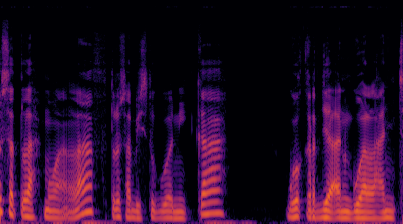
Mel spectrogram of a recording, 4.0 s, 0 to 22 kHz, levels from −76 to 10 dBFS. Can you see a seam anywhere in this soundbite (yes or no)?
no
